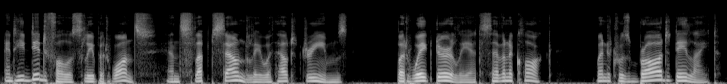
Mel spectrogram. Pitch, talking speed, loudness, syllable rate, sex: 145 Hz, 190 wpm, -20 LUFS, 5.1 syllables/s, male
